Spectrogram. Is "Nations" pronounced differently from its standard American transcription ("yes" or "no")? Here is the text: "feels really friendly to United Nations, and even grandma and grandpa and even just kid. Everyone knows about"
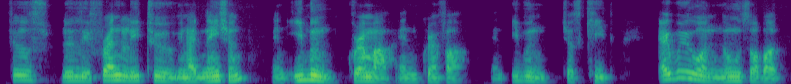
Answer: yes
